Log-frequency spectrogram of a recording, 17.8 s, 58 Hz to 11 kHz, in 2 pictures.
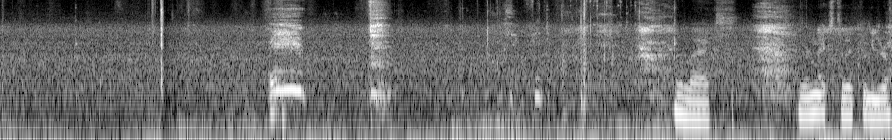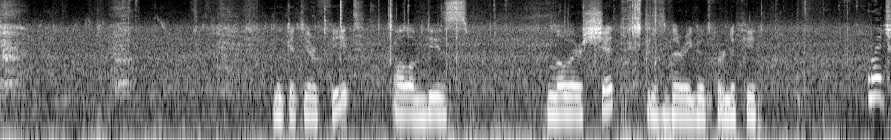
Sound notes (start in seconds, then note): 2.7 groans, mumbles under breath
